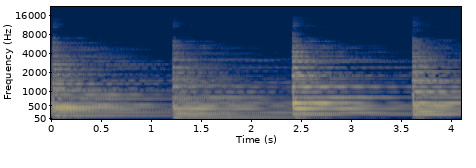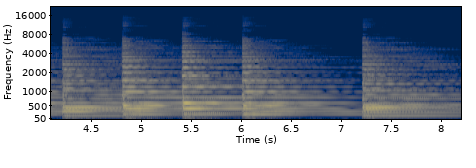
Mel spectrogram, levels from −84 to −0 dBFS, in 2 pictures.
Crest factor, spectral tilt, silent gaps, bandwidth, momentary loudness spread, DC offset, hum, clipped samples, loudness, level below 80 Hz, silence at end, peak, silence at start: 18 dB; -5 dB/octave; none; 15.5 kHz; 15 LU; under 0.1%; none; under 0.1%; -32 LUFS; -66 dBFS; 0 s; -14 dBFS; 0 s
